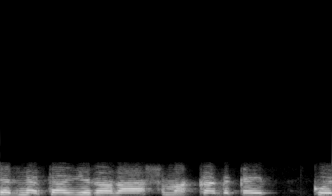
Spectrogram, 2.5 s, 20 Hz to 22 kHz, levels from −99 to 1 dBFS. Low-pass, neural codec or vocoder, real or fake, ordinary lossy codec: 3.6 kHz; codec, 44.1 kHz, 2.6 kbps, SNAC; fake; Opus, 24 kbps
